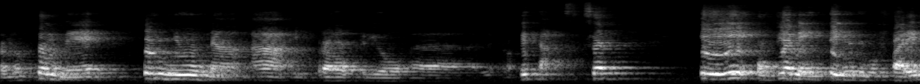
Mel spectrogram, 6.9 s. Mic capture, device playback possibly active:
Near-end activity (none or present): none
